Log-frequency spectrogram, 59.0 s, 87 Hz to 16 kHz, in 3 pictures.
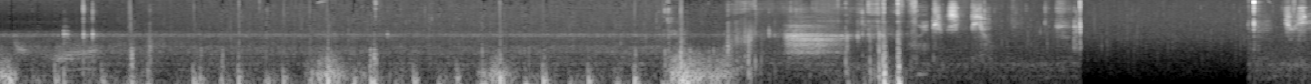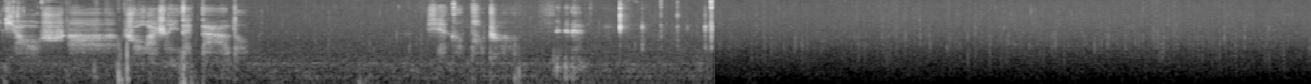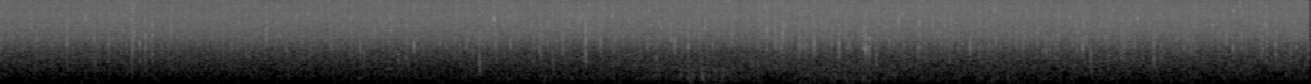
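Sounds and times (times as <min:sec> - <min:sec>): faint steady hiss: 0:00.0 - 0:59.0
sharp clicks: 0:00.2 - 0:11.4
soft ticks: 0:00.2 - 0:11.7.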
